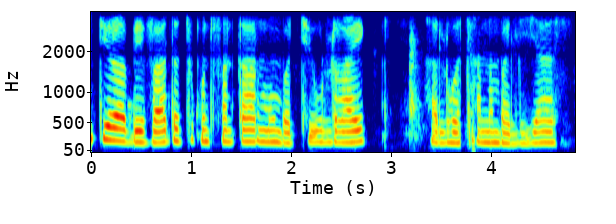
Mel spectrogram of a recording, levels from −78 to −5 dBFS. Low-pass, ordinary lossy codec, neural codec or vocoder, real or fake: 3.6 kHz; none; none; real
